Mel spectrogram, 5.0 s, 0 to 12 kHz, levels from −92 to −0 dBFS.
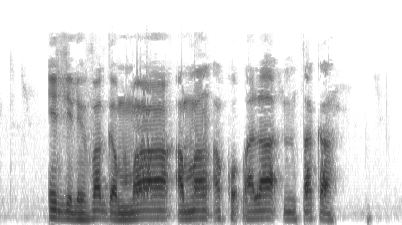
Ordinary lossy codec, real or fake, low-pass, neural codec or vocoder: AAC, 32 kbps; fake; 7.2 kHz; codec, 16 kHz, 4 kbps, X-Codec, HuBERT features, trained on LibriSpeech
